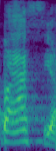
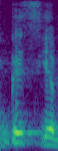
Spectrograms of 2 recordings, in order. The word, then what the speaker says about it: Bisya: So, Bisya, Basya, I say Bisya because in Divrei Hayamim it's pronounced Bisya. Everybody knows her as Basya.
